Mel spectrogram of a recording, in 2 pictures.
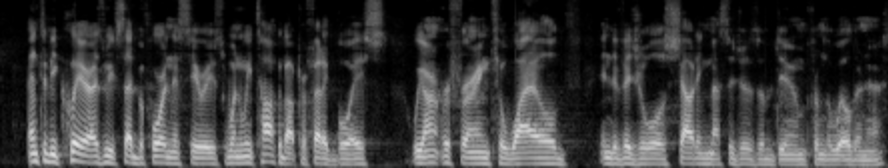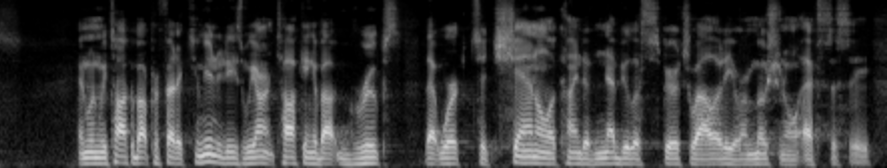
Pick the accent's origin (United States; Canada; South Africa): South Africa; I was raised in South Africa at the tail end of apartheid and in the midst of the South African AIDS epidemic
